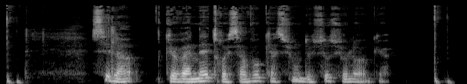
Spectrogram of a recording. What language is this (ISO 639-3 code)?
fra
